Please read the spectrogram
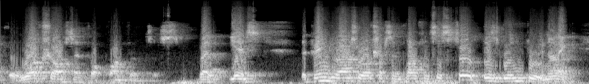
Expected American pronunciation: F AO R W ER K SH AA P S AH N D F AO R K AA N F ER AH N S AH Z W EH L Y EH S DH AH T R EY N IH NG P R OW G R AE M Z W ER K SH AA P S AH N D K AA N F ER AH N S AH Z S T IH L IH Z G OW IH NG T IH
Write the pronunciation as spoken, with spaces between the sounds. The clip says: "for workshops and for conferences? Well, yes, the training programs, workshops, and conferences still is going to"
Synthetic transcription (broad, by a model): F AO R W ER K SH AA P S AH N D F AO R K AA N F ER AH N S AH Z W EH L Y EH S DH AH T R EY IH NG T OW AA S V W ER K SH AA P S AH N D K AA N F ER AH N S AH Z S T IH L IH Z G OW IH NG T IH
